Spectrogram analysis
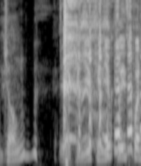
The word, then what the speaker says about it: Zhong: Zon's Barbecue at First Markham Place. Again, I like to grab these to use as bookmarks. Is it even pronounced like that, Will? Wouldn't that be like Jong?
